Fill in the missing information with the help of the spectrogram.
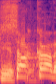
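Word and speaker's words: Sukkur: Sucker airport. Yes. Uh the pronunciation is sucker.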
